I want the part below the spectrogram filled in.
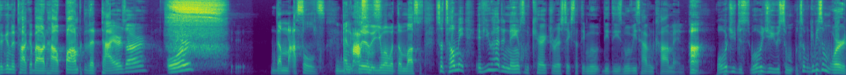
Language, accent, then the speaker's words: English; Georgia, United States; So, I grew up in Georgia, and I went to a very kind of, for lack of a better word, not multicultural college, right?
